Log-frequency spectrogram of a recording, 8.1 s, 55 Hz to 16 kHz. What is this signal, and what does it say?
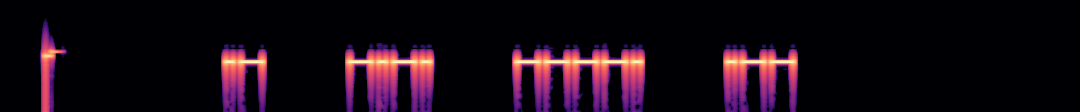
Morse code, heard as a keyed tone, about 22 wpm, spaced as for 10 wpm, 700 Hz. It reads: AC9W
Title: USA Call Signs - 4 Characters - 4x Character Spacing - 22wpm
